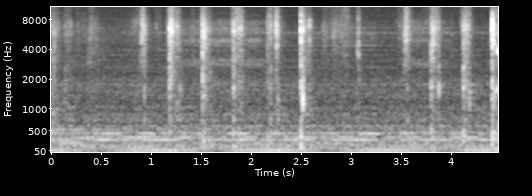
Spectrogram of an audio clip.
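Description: A deck of tarot cards being shuffled by hand: faint, irregular crisp snaps and rustles of the cards sliding against each other.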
